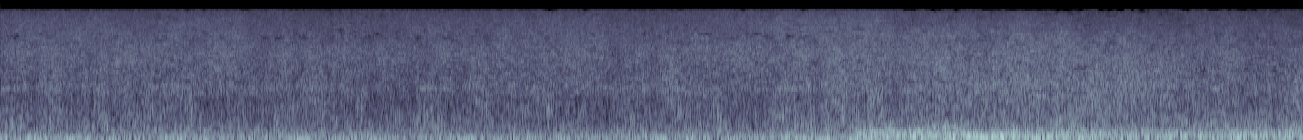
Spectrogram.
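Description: Cartoon battle sound effect of two spinning tops clashing in a burst of energy: a steady rushing hiss with a low rumble under it, the rumble swelling about four seconds in.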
